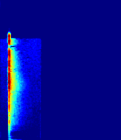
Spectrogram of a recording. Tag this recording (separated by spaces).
off switch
